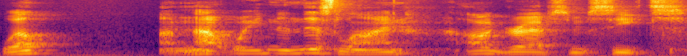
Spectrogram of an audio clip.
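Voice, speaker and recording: Doing a put-on character voice, a man mumbles in a gruff, raspy way at medium pitch and a moderate pace. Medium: read story. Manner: gruff, mumbling.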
